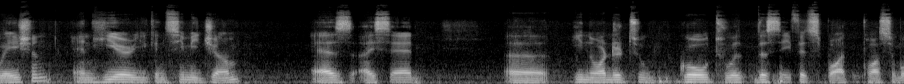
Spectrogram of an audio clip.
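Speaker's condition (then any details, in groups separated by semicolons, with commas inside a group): No condition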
